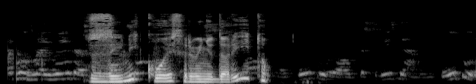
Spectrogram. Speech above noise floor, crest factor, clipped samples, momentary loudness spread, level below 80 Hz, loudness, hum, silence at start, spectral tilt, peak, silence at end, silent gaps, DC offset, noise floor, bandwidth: 29 dB; 18 dB; under 0.1%; 23 LU; -62 dBFS; -18 LUFS; none; 0.1 s; -5.5 dB/octave; -2 dBFS; 0.05 s; none; under 0.1%; -47 dBFS; 11.5 kHz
